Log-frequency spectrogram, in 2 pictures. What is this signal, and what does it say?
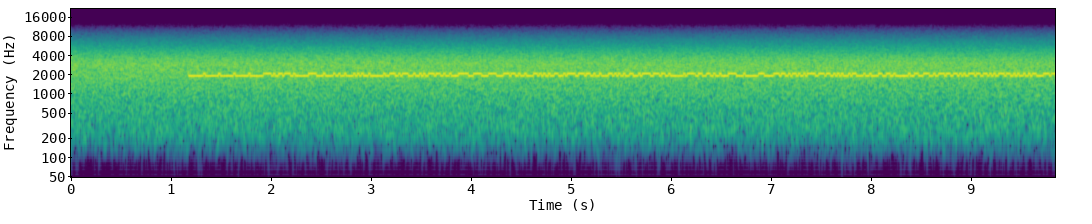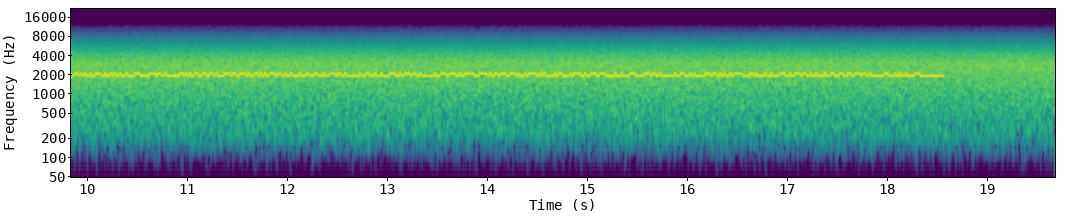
RTTY (50 baud, 170 Hz shift), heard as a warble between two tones, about 2000 Hz centre, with radio static. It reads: OK6AZJ 599 423 423 EI9M DE YB8WN R R FB RAJ. RIG HR 20 W, ANT HEXBEAM. WX FOG, 28 C.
